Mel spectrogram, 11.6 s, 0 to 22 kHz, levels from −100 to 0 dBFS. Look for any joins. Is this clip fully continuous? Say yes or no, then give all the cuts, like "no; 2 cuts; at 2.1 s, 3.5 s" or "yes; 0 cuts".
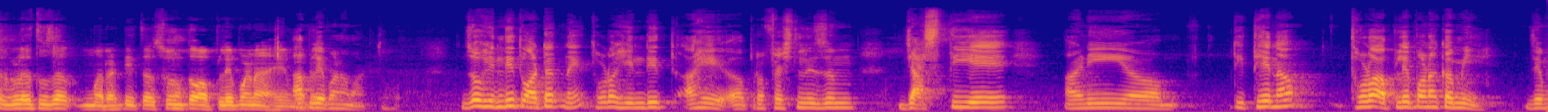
yes; 0 cuts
